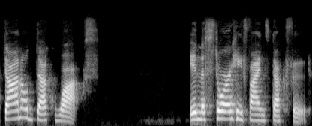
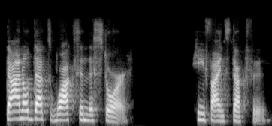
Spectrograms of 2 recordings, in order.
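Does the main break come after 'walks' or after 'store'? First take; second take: after walks; after store. First: The main break comes right after 'walks'. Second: The main break comes right after 'store'. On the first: The duck finds food while in the store. "identical word strings ... but that had different grammar" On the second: The duck walks into the store, then finds food. "the grammatical structure is completely different"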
